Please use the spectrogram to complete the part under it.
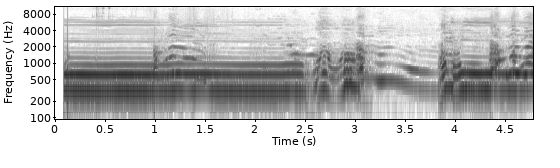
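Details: Several German Shepherd dogs howling together: long sustained tones layered in chorus, some voices wavering and breaking into warbling yelps midway before the steady howls resume.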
